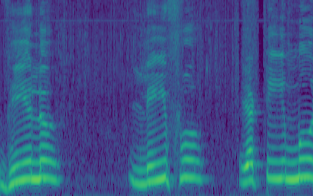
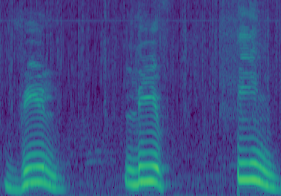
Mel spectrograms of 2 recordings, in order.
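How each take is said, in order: First: व्हील, लीफ, टीम each with an added final vowel; wrong voiced endings. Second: व्हील, लीफ, टीम each one long syllable with a pause between; silent endings. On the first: Teacher showing what not to read, व्हील, लीफ, टीम with extra syllables. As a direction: say vee-lu, lee-fu, tee-mu for व्हील, लीफ, टीम. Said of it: "टीम नहीं पढ़ेंगे इन्हें". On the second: Teacher listing right readings, व्हील, लीफ, टीम as single syllables. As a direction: stretch EE in व्हील, लीफ, टीम, closing on the consonant. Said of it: "दूसरे वाले को silent रखते हैं". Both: Shown as a demonstration.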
